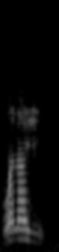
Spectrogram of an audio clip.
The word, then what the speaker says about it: Wonaji: And as I said again, to find me, my name is spelled Wonaji, and it's pronounced Wonaji.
